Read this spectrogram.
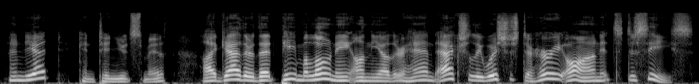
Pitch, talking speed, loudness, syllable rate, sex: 185 Hz, 170 wpm, -17 LUFS, 5.1 syllables/s, male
